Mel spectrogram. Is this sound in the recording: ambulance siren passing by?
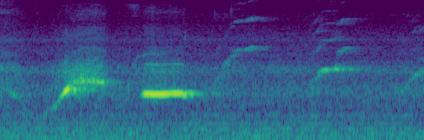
no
